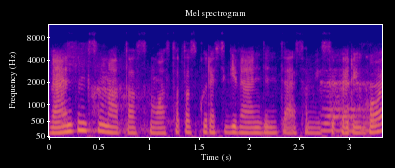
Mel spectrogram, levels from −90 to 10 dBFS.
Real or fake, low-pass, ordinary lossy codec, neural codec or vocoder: fake; 7.2 kHz; Opus, 32 kbps; codec, 16 kHz, 16 kbps, FreqCodec, smaller model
